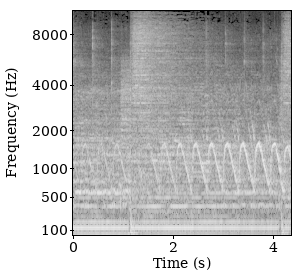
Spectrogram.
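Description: Live rock band playing: a sustained low bass chord under a repeating siren-like tone that rises and falls, twice near the start, then about four times a second from about two seconds in.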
